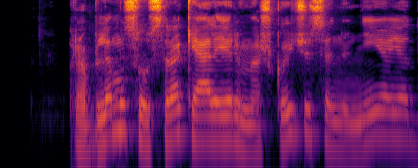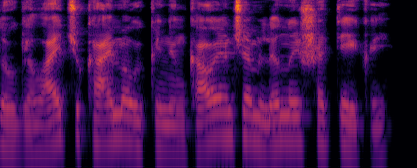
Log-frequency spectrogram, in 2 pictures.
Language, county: Lithuanian, Vilnius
